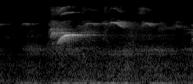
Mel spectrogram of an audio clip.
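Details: Five budgerigar chicks inside a nest box giving a brief burst of thin, high chirps, soft and muffled, then a fainter second flurry, over a quiet background.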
